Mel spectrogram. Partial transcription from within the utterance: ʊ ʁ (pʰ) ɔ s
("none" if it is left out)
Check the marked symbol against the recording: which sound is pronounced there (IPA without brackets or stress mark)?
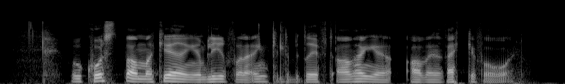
kʰ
